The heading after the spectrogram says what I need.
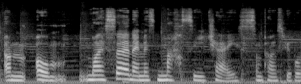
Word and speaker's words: Massey-Chase: So, it's Massie Chase. Um, how do how do they pronounce it? Sometimes people say Chase, but it's it's definitely Massie.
